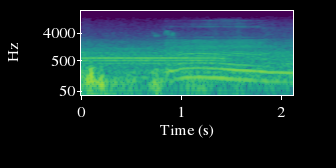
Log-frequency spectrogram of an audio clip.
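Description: A man's drawn-out hummed "mmm", low and sliding slowly down in pitch, starting about half a second in. A steady high tone sounds underneath it.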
